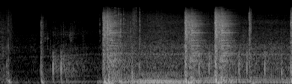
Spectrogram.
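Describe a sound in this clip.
A vehicle engine roars loudly.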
